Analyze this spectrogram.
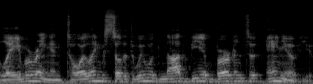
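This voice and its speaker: A man's somewhat breathy voice at a fairly quick pace and medium pitch. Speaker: co-host reading scripture. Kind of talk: reading aloud.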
